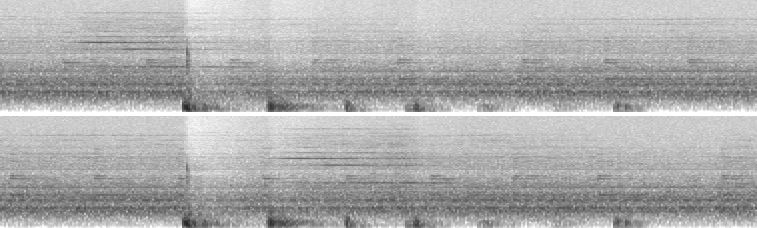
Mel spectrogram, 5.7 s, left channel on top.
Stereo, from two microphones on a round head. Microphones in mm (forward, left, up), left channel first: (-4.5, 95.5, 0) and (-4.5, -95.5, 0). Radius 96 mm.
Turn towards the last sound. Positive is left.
turn(degrees=-65)  # may be behind; listen again after turning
